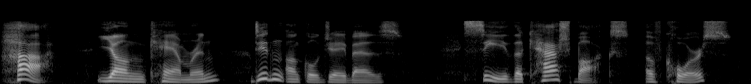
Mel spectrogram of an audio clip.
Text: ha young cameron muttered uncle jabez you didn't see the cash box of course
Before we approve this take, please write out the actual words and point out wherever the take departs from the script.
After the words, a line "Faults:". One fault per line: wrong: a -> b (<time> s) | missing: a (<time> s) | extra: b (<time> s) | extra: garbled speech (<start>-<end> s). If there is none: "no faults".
ha young cameron didn't uncle jabez see the cash box of course
Faults:
wrong: muttered -> didn't (2.5 s)
missing: you didn't (4.0 s)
